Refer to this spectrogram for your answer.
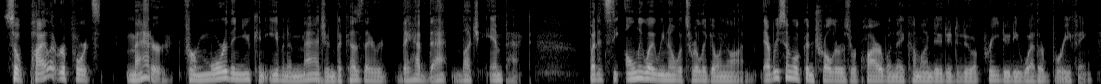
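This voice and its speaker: An air traffic controller appears as an expert podcast guest, an American man with a mid-range voice who talks a little fast. The recording is dry, and his delivery is conversational, emphatic and plain-spoken, laced with dry humor.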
